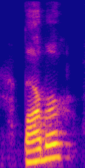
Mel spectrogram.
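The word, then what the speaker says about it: Barbour: their last name now um oh my gosh Barber it's b a r b o Ur and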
